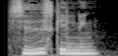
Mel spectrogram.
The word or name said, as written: sideskilning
